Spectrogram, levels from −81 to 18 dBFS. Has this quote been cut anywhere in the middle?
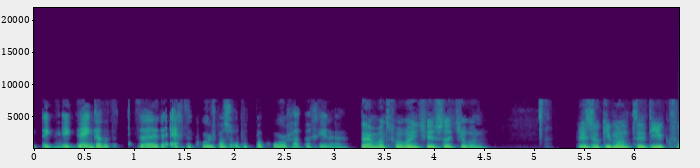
yes; 3 cuts; at 1.0 s, 3.3 s, 5.2 s

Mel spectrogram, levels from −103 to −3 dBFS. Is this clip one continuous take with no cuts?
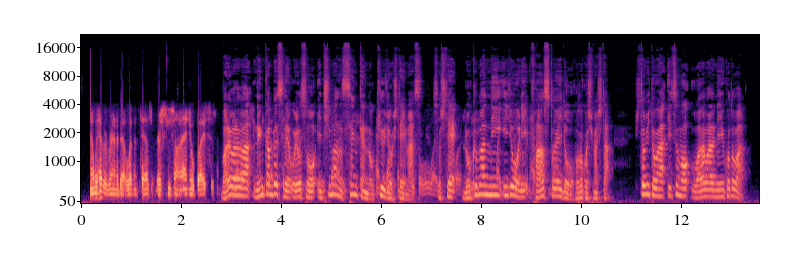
yes; 0 cuts

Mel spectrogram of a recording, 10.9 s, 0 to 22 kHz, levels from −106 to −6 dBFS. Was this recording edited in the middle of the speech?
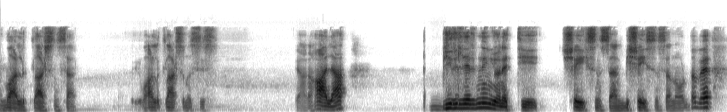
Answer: yes; 1 cut; at 6.4 s

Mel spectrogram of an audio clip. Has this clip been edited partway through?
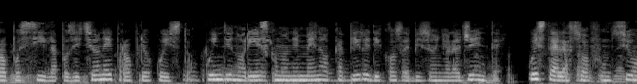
yes; 1 cut; at 5.2 s

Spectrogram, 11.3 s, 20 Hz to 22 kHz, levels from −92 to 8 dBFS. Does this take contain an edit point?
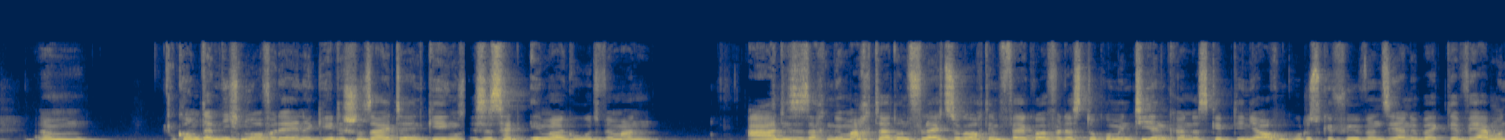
yes; 1 cut; at 3.4 s

